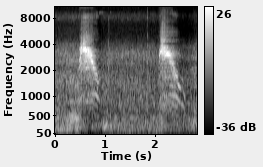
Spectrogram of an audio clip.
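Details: Frightened kitten crying in a dark spot in Jakarta, Indonesia: two high, piercing meows about 1.5 seconds apart, each sliding downward, with steady low background noise.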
